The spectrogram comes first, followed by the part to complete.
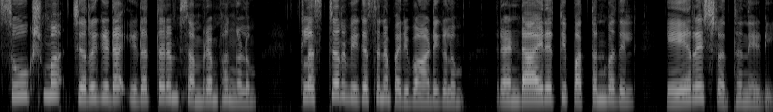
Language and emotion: Malayalam, neutral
